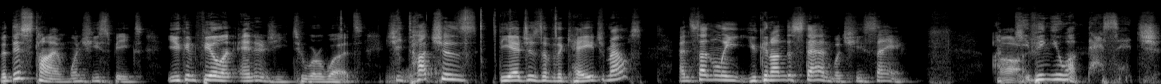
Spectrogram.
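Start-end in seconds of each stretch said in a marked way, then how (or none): 9.9-11.6 confiding, secretive whisper. Voicing a character speaking through a cage: whispering like confiding a secret. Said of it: "she whispers, as if a friend confiding a secret".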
